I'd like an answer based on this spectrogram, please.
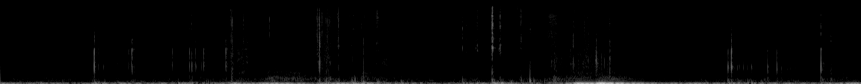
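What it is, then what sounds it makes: Paper scratched by a metal nib pen. A metal nib pen scratches lines across a black paper sketchbook page lying flat on a table, with the other hand resting on the table. Short, dry scratching strokes come in irregular bursts with bright, papery edges over a faint low hum, swelling to the loudest pass around the sixth second before settling back into lighter strokes.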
